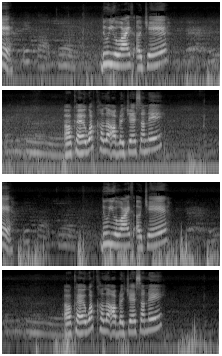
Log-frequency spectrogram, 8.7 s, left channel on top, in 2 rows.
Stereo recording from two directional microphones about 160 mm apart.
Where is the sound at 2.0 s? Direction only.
60° right (ahead or behind).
